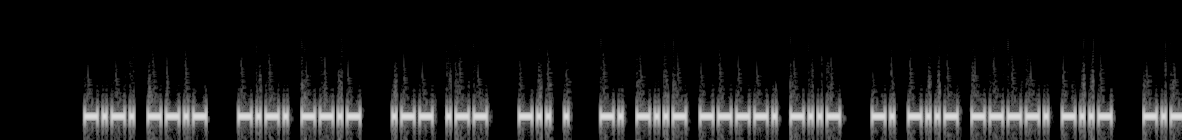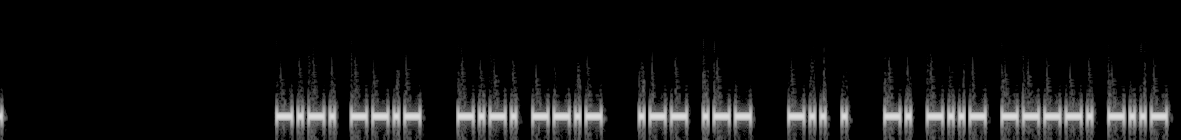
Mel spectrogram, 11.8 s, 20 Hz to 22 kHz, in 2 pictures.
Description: Morse code, heard as a keyed tone, about 63 wpm, 700 Hz. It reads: CQ CQ WW DE NX9X NX9X K CQ CQ WW DE NX9X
